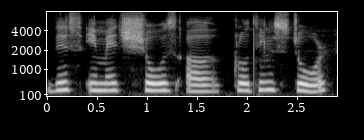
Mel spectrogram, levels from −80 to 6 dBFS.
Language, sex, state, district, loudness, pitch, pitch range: English, female, Assam, Kamrup Metropolitan, -14 LUFS, 255 Hz, 245-265 Hz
